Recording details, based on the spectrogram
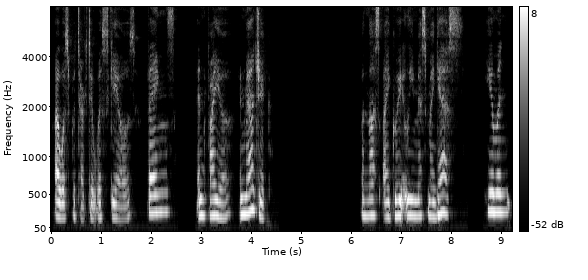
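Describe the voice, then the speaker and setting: A woman's voice: mid-range voice, lightly acted. A woman playing a proud, ancient female dragon in an audio roleplay, speaking in formal, archaic phrases with a haughty, theatrical manner that still holds fondness for humans. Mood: reflective, curious. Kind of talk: scripted audio roleplay monologue.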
